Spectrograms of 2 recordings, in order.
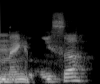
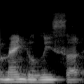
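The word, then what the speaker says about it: Mangalica: batch of they're called Mangalites? Well, so they're from the Austro-Hungarian Empire. So the correct pronunciation is like the C in Cyprus. So Mangalisa.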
